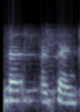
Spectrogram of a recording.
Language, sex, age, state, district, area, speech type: Hindi, female, 30-45, Madhya Pradesh, Gwalior, rural, conversation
